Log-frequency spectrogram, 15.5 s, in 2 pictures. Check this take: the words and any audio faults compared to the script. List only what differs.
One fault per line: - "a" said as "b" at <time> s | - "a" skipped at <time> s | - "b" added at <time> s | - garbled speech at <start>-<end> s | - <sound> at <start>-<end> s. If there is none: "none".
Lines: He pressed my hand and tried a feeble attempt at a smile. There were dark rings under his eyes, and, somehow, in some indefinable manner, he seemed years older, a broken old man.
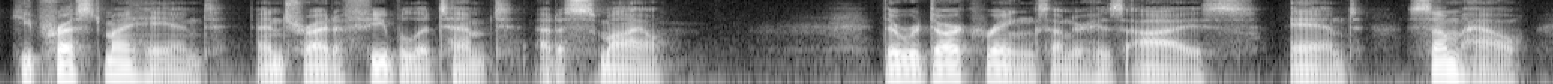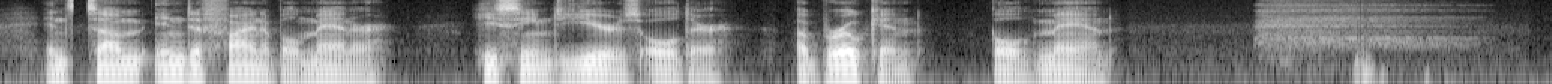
- dropout at 8.1-8.2 s
- sigh at 14.0-15.3 s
